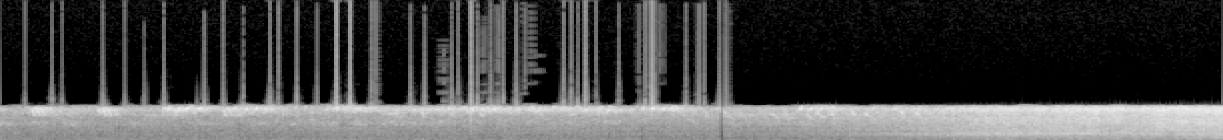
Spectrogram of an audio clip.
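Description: Birds chirping in short high notes, about three a second. About four seconds in, a passing motor vehicle's engine noise swells and drowns them out toward the end.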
